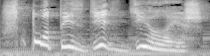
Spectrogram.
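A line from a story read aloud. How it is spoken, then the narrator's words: Hissing. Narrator (Russian): прошипел он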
